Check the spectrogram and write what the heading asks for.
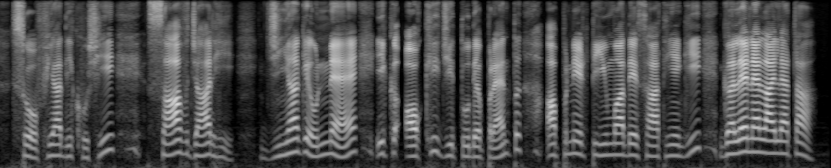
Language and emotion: Dogri, happy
